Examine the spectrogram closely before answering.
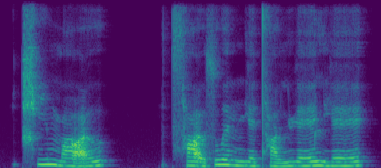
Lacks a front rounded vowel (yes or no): yes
